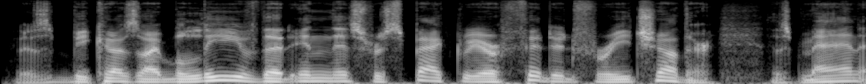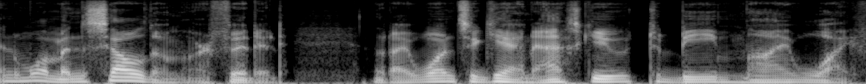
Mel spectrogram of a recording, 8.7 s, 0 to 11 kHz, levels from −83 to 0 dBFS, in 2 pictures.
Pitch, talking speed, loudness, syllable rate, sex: 100 Hz, 220 wpm, -18 LUFS, 5.8 syllables/s, male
